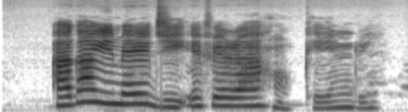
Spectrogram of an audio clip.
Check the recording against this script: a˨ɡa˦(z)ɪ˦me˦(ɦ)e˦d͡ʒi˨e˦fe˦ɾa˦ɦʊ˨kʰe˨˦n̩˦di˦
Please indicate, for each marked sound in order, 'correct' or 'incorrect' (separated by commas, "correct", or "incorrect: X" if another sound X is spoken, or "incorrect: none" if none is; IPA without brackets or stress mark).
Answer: incorrect: ɣ, incorrect: none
